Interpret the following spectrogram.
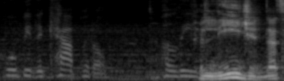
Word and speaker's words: Pelegion: Pelegion, that's how you say it.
